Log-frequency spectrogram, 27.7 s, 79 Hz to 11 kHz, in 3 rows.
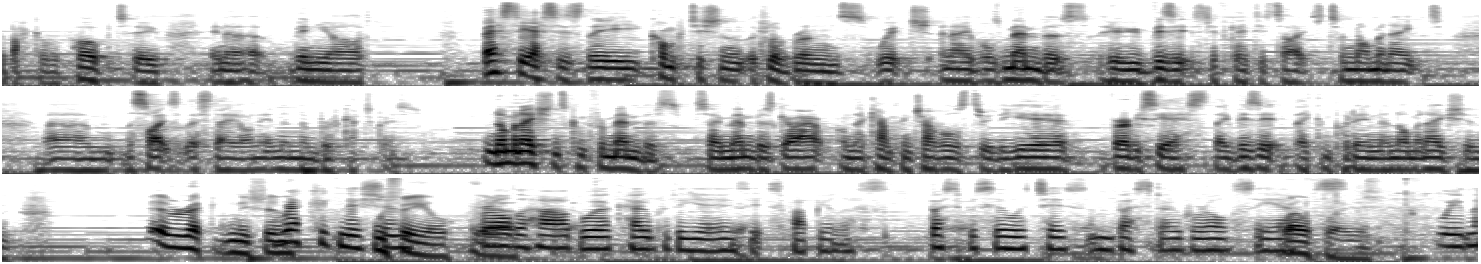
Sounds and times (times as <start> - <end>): Music: 0.0 - 27.6
Speech: 3.0 - 9.0, 9.6 - 18.5, 19.4 - 27.6.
